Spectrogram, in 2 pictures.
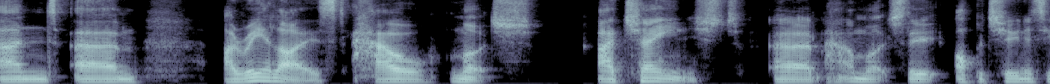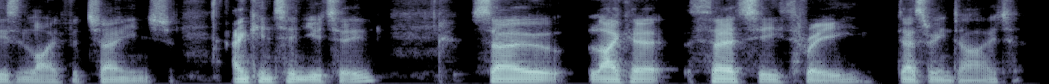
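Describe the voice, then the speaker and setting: A man speaks very slowly in an English accent, his pitch very deep and low. His intonation stays fairly even against a quiet background. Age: 40s. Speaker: author and widower. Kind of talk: interview.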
